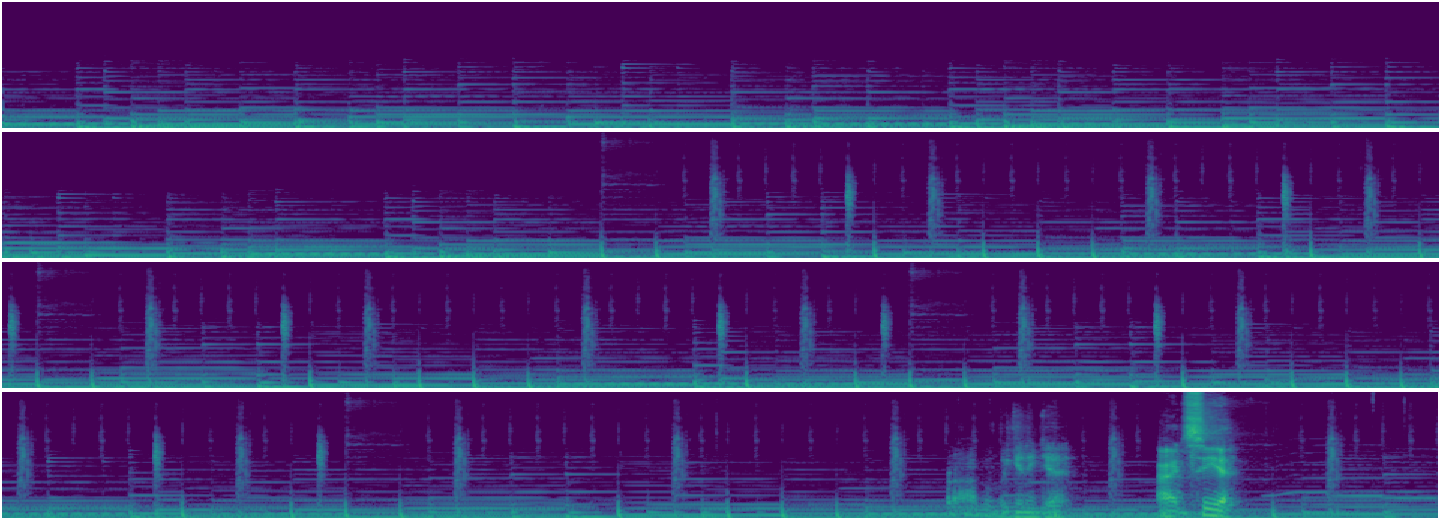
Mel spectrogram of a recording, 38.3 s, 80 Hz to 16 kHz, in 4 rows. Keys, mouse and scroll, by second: 1.8 click, 2.8-4.2 drag, 4.4 click, 6.0 g, 7.4 middle click, 8.6 click, 9.8 shift+click, 10.2 middle click, 11.1 shift+middle click, 11.7 middle click, 12.0 click, 12.3 middle click, 13.2 middle click, 13.8 middle click, 14.2 shift+middle click, 15.2 click, 15.8 click, 16.3 middle click, 17.1 middle click, 18.2 shift+middle click, 19.3 click, 19.6-22.8 middle drag, 23.5 middle click, 24.7 shift+middle click, 25.5 middle click, 27.1 middle click, 28.0 middle click, 29.4 click, 29.6 middle click, 30.5 shift+click, 30.9 middle click, 32.4 middle click, 32.9 middle click, 33.3 shift+middle click, 34.1 click, 35.0 shift+middle click, 37.8 shift+middle click.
